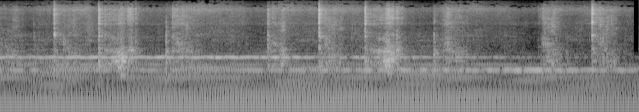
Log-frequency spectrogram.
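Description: A sweet mixture of apple and grapes with orange food colour being stirred in a pan, a soft low sizzle under repeated scraping strokes of a spoon against the metal, with occasional light clinks.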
